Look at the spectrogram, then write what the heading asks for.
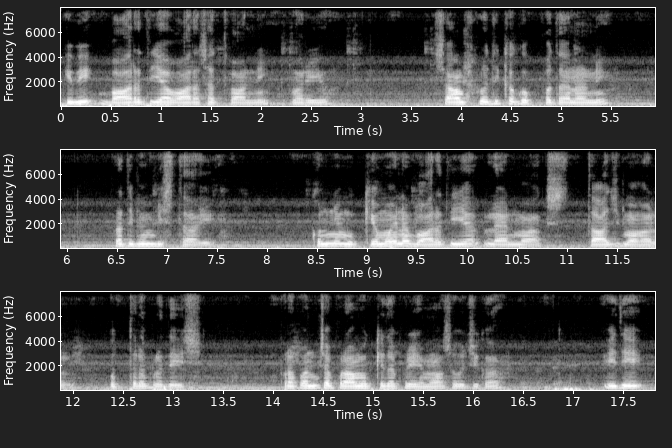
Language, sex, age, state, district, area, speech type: Telugu, male, 18-30, Telangana, Narayanpet, urban, spontaneous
